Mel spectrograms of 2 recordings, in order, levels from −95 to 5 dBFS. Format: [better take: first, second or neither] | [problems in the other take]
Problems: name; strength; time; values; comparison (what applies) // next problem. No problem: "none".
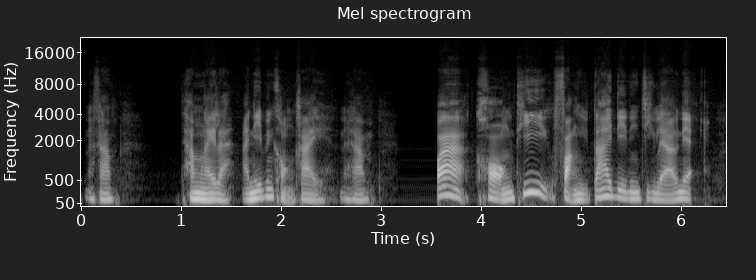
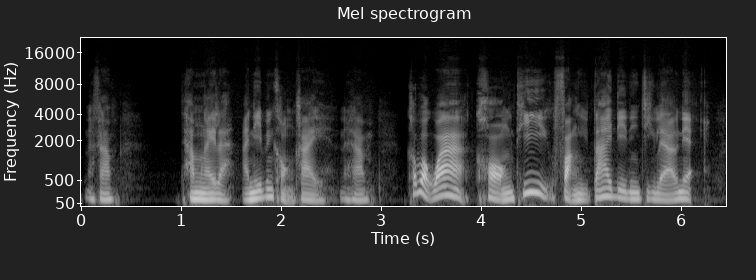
second | audio freezing; at 3 s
